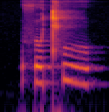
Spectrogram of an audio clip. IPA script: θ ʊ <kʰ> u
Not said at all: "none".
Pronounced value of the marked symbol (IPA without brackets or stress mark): cʰ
